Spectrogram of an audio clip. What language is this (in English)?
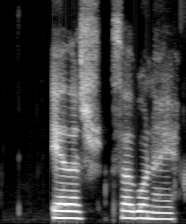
Icelandic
